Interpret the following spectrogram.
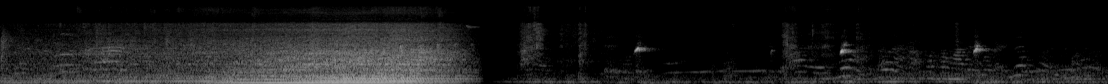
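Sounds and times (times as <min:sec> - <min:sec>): vehicle engine running: 0:00.0 - 0:04.9.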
